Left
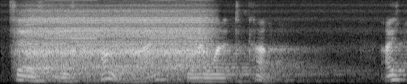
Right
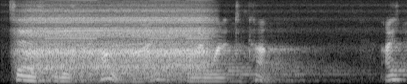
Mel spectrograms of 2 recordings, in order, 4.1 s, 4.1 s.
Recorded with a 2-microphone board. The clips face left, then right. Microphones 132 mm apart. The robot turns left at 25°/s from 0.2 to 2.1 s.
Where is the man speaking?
35° right (ahead or behind), 1.4 m; by 4.0 s centre (ahead or behind), 1.4 m.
